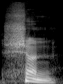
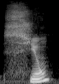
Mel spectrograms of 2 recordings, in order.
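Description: First: The ending is said as 'shun'. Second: The ending is said as 'see-on'. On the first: This is the English way of saying the ending. "on prononce « shun »" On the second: This is the French way of saying the ending. "au lieu de prononcer « sion »"

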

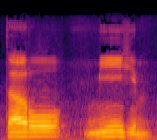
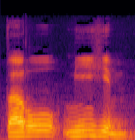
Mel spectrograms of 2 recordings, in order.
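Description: The two takes are said the same way.

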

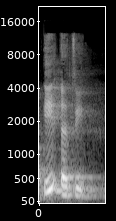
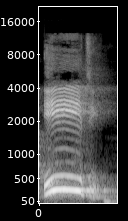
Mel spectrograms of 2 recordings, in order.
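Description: First: A glottal stop closes the first short syllable. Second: A long vowel replaces the second glottal stop. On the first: The speaker calls it wrong. "الأولى متحركة والثانية ساكنة، هذا خطأ في العربية" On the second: The speaker calls it right. "أبدلوا الثانية حرفا مجانسا للأولى، فقالوا إيتي"

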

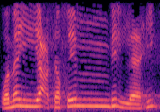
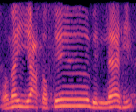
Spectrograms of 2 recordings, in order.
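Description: First: The m is fully sounded with closed lips. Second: The m disappears through widely parted lips. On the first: "ظهرت الميم واضحة جدا، وأظنكم سمعتموها" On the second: "ذهبت الميم وذهبت أختها الباء"

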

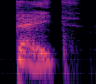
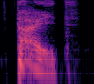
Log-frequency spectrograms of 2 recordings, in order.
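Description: First: The vowel is the standard, narrower ei sound. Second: The vowel is opened toward an ai sound. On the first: "En niet tijd" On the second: "maar tijd"

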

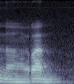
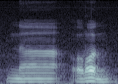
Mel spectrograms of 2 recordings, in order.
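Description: First: The r syllable is thin with an open a. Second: The r syllable is heavy with a rounded vowel. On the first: The speaker calls it wrong. "jangan dibaca na ran" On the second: The speaker calls it right. "mesti ditebalkan"

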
